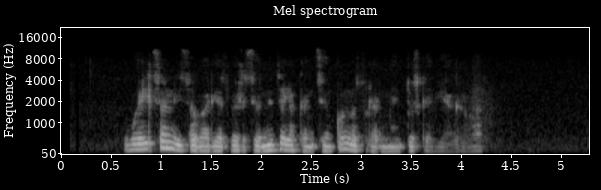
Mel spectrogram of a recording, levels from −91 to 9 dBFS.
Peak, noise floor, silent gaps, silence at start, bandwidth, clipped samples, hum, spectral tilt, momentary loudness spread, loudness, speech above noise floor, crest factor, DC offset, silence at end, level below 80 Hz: -16 dBFS; -70 dBFS; none; 0.65 s; 11.5 kHz; under 0.1%; none; -8 dB/octave; 20 LU; -32 LUFS; 38 dB; 18 dB; under 0.1%; 1.1 s; -80 dBFS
